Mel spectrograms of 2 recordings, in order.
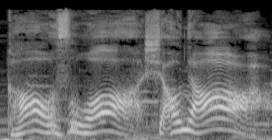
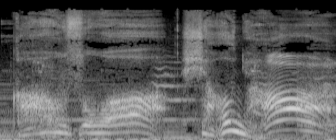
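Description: First: It is said in a normal, fuller voice. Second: It is said in a lowered, quiet voice.

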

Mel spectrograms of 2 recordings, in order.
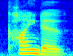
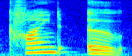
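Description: First: The two words are linked into one. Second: The two words are said separately.

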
